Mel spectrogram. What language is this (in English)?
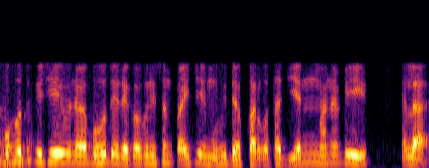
Odia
